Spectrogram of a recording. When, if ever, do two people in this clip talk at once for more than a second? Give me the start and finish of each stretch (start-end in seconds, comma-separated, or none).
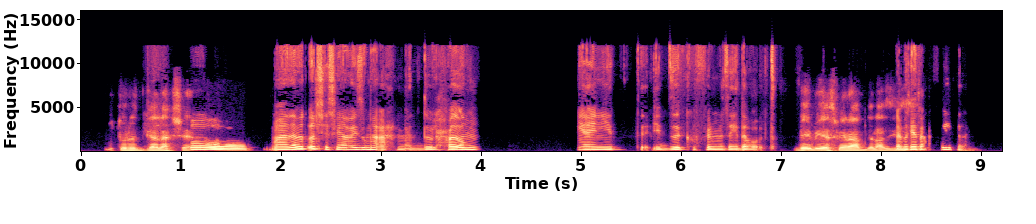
none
